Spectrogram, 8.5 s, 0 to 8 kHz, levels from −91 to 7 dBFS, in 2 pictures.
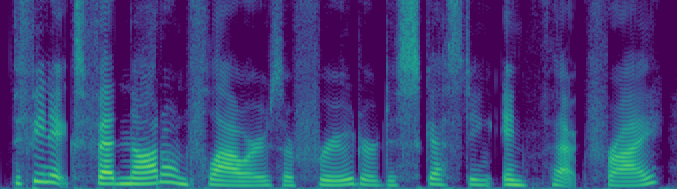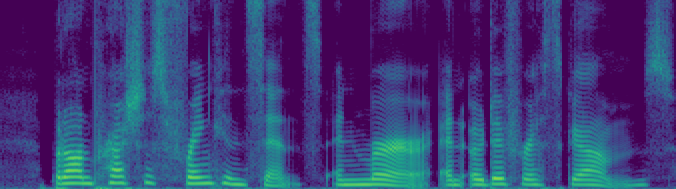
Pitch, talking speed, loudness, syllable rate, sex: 215 Hz, 150 wpm, -21 LUFS, 4.5 syllables/s, female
